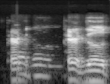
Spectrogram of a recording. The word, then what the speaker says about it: Paragould: Paragould. You got to say it like that. I was corrected recently.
